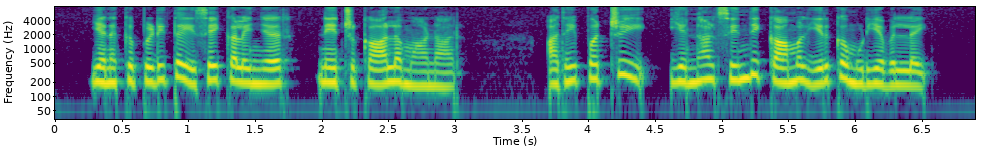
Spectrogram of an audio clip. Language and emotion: Tamil, sad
